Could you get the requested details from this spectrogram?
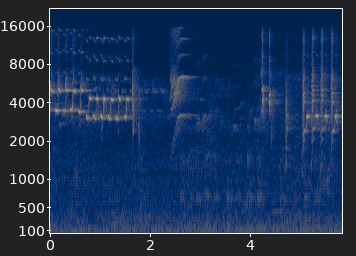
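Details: Red siskin singing for training purposes: a quick, even, high trill lasting over a second, a brief rising swish, silence, then scattered sharp chirps and a short trilled phrase.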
